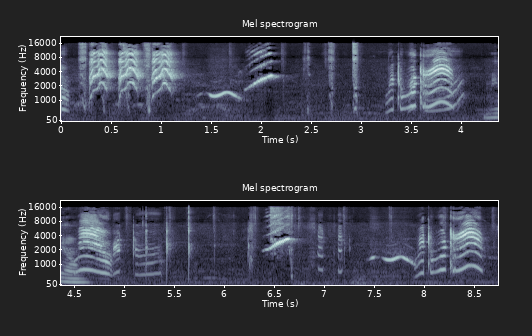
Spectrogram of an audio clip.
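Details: Indian ringneck parakeets, pet talking parrots indoors, imitating a cat's meow: repeated rising-and-falling harmonic meows mixed with sharp squawks, short whistles and clicks.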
